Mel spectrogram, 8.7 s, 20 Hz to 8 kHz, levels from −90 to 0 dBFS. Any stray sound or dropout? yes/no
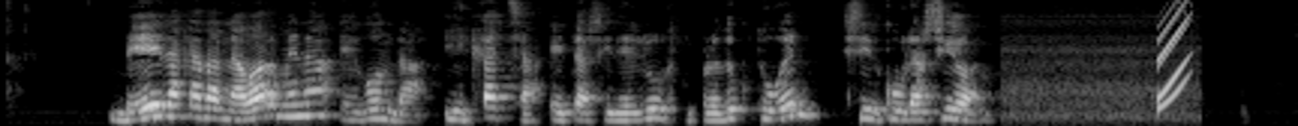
yes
